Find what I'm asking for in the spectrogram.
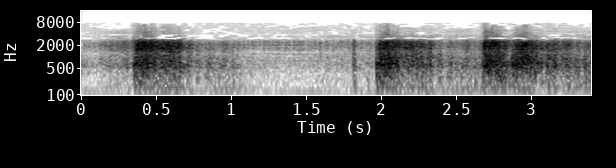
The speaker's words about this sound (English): Stop the guns. Fire as your guns bear. Steady aim. Now!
